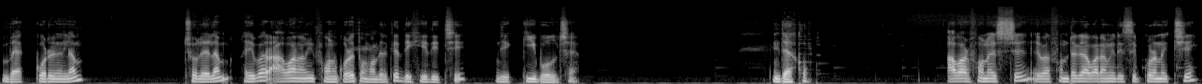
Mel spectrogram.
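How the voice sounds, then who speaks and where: A man with a medium-pitched voice, recorded dry and close. He walks through phone steps casually as a tutorial host, often checking that the listener is following along. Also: normal speed, long pauses, darkish tone, no echo, faint music behind.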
